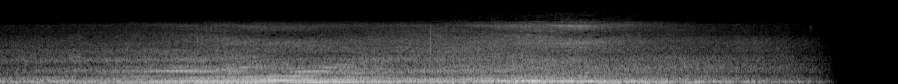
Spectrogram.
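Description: Road traffic passing close by: motorcycles and cars drive past one after another, their engine notes falling in pitch as each goes by, with a bus approaching near the end. The sound cuts off abruptly about eight seconds in.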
